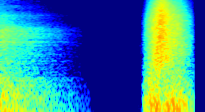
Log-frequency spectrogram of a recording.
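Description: Whoosh sound effects from an animated logo intro: the tail of a loud whoosh fades away in the first half second, then after a moment of dead silence a second, shorter whoosh comes in about a second and a half in and cuts off abruptly.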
